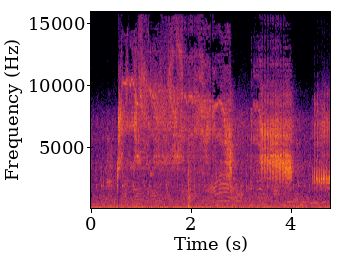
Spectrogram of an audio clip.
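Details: Baby monkey crying loudly in distress: shrill, high-pitched screaming wails with a sharp onset, rising and falling sweeps and a burst of piercing cries near the end, over rustling background noise.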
